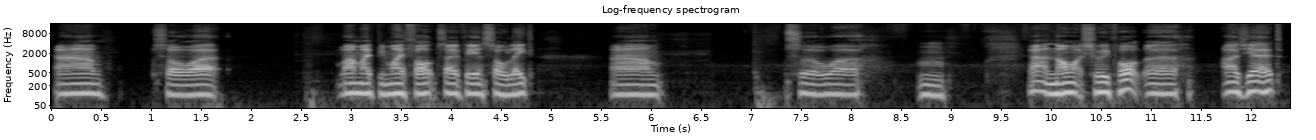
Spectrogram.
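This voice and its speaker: A man who vlogs and hosts a CB radio net rambles informally to the camera and the radio, a little hesitant, while standing outdoors on a hilltop by a car. He speaks low and flat, slowly with frequent pauses, in a slightly bright, smooth voice captured with studio quality and no room sound.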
